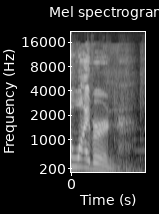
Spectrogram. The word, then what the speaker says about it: wyvern: got everything else to the wyvern wyver whichever you want whichever you want to pronounce it I've heard both I wish there were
